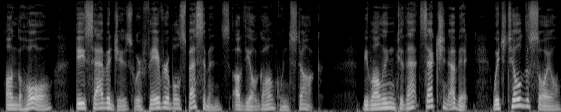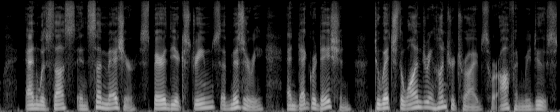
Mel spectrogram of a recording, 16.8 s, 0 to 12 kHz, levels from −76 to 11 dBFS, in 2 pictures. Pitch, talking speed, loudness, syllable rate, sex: 115 Hz, 155 wpm, -20 LUFS, 5.4 syllables/s, male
